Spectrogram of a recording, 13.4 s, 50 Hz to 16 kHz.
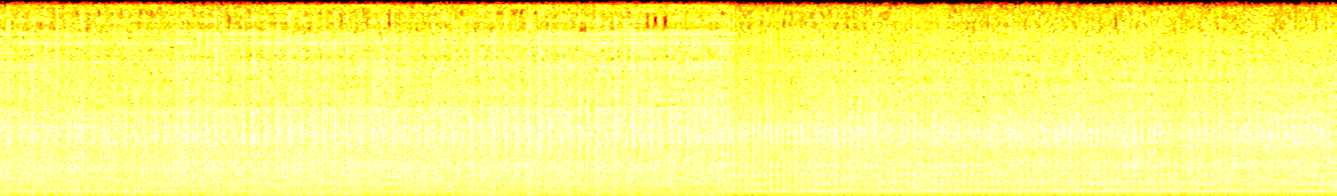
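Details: Old 1980s Toro S-200/S-620 snowblower two-stroke engine on choke, after a locking nut was fitted on the recoil side to stiffen the motor. Steady, even buzz with a slight shift partway through; no knocking or misfire, running clean.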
